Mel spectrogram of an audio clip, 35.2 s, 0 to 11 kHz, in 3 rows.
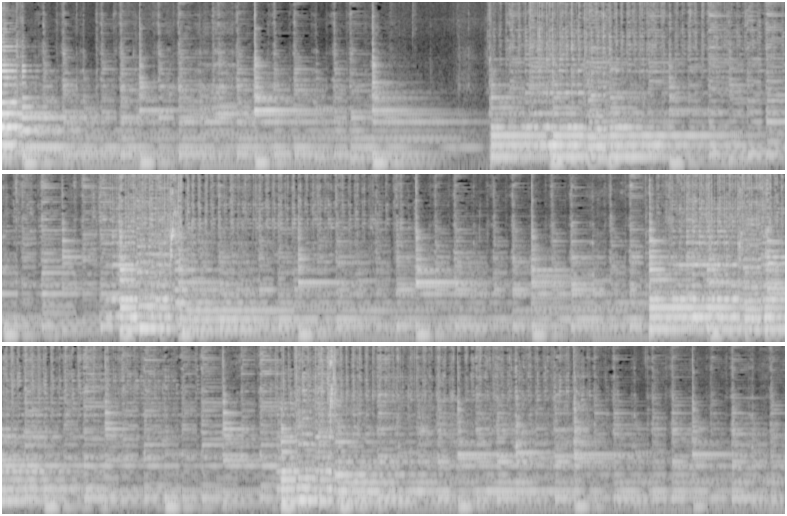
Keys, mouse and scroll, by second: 0.9 click, 1.5 ctrl+d, 2.2 shift+click, 3.1 click, 7.1 ctrl+z, 7.6 ctrl+d, 8.0 shift+click, 9.3 click, 10.8 ctrl+z, 11.2-11.8 click, 11.9 ctrl+z, 13.2 ctrl+d, 14.2 click, 14.7 ctrl+z, 15.3 ctrl+d, 15.9 click, 16.6 ctrl+z, 18.1 ctrl+d, 18.8-19.4 click, 19.5 ctrl+z, 22.7 click, 23.6 Delete, 24.5 click, 24.8 Delete, 25.0 click, 25.4 Delete, 25.6 click, 27.2 ctrl+z, 27.6 click, 28.6 ctrl+d, 29.6 shift+click, 33.9 ctrl+z, 34.7 ctrl+d.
